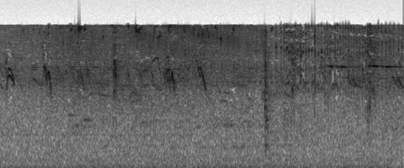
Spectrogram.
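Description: Birds chirping in short, falling calls, several in quick succession at first, over a steady low rumble of outdoor background noise.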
